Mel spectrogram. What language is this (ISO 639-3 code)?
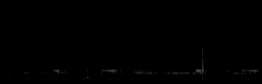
ces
